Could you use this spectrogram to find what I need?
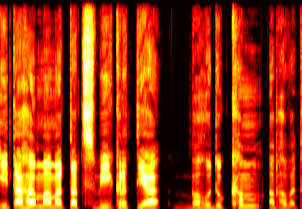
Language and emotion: Sanskrit, neutral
